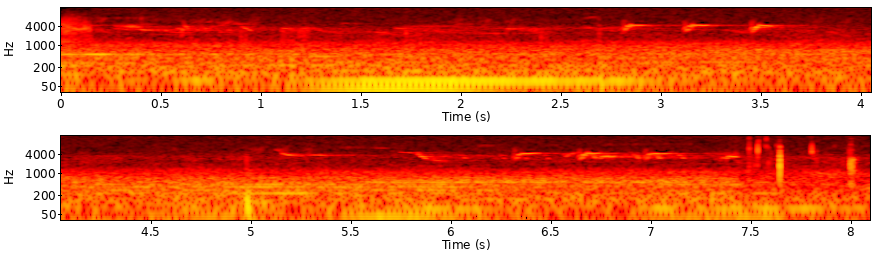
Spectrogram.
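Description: Small bird chirping in short high notes, one group about three seconds in and another about six to seven seconds in, over a low outdoor rumble.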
